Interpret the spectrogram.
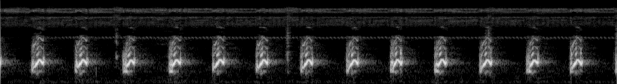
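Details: White-breasted waterhen female calling, played to pull out wary birds; loud, regular croaks repeated a little over twice each second, every note a brief harsh burst with a rising tone, against a quiet background.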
